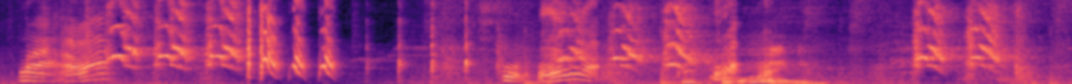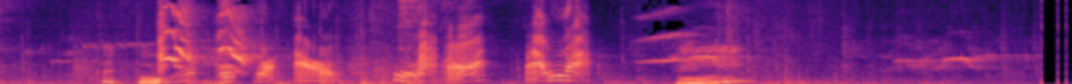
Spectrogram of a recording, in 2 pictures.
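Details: Grey Indian ringneck parakeet talking in rapid, chattering phrases of squeaky, speech-like syllables with rising and falling pitch, nearly continuous over ten seconds in a small room.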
